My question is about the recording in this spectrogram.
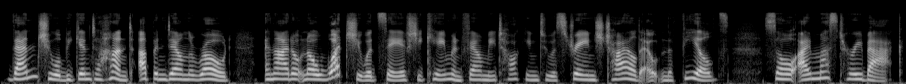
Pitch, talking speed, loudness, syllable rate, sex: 225 Hz, 260 wpm, -20 LUFS, 5.2 syllables/s, female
